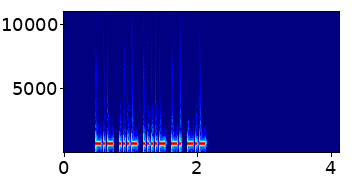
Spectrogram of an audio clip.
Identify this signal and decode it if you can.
Morse code, heard as a keyed tone, about 40 wpm, 700 Hz. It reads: KV4NK
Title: USA Call Signs - 5 Characters - 40wpm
